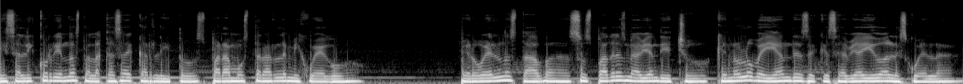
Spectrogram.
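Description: A somewhat breathy voice with a dark, mellow tone, very even loudness and monotone, flat intonation. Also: man, fairly high pitch for a man, moderate pace. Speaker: horror story podcast host. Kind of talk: scripted narration.

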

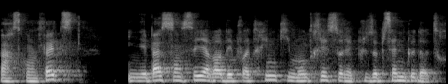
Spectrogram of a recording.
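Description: A woman's somewhat breathy, dark and mellow voice with ordinary pitch variation. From southern France. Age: 20s. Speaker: feminist activist and author. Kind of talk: interview.

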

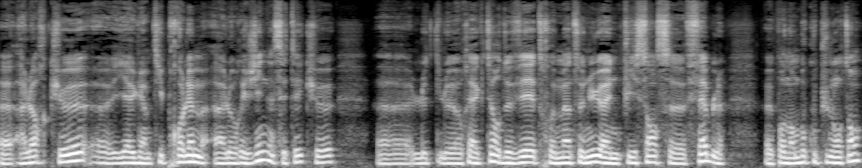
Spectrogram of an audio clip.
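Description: Somewhat breathy, the voice carries a dark, mellow tone. Its intonation is fairly even and its pace moderate. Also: man, medium pitch for a man. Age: 30s. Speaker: history enthusiast. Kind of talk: interview. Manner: halting.

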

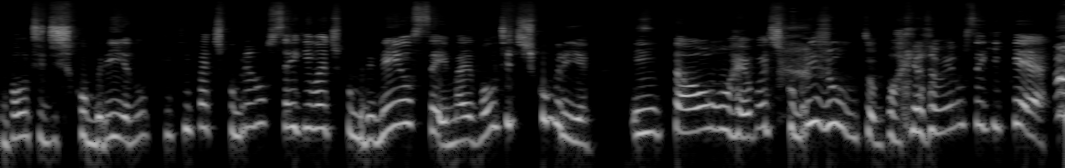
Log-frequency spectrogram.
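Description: At an extremely high pitch yet with a dark, mellow tone, a woman speaks at a moderate pace with lively intonation and hardly any pauses, the sound dry and close with no echo. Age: 20s. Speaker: content creator. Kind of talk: casual chat.

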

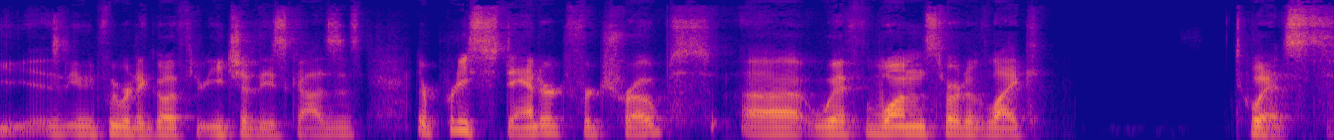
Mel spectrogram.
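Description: Silent background, very clean recording. A man talks at a fairly high pitch and a fairly quick pace. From central Wisconsin. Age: 30s. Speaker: tabletop game master. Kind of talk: casual interview.

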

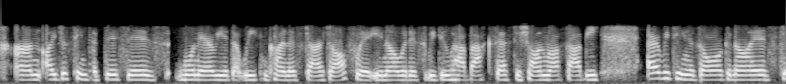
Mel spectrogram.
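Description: A woman with an Irish accent speaks at a fairly quick pace and a medium pitch, with very even loudness. Her intonation is monotone and flat, and noticeable background noise is present. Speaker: concert organiser and campaigner. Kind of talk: radio phone interview. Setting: phone call.

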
